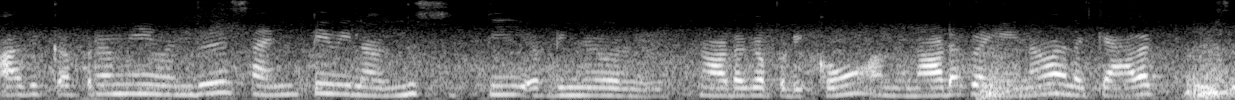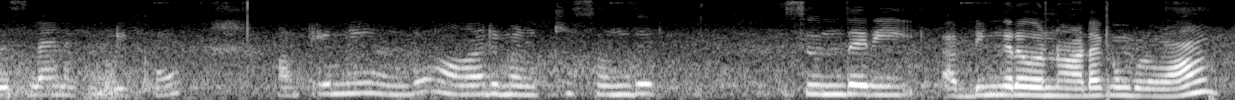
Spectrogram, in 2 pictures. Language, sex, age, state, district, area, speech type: Tamil, female, 30-45, Tamil Nadu, Thanjavur, urban, spontaneous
